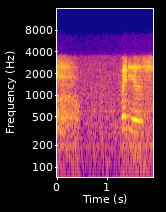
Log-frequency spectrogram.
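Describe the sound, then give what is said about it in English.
Quiet, tinny voices from a caller's radio murmur in the background, coming through in two short muffled bursts over a phone line. “You got your phone. You need to turn your radio down.”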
